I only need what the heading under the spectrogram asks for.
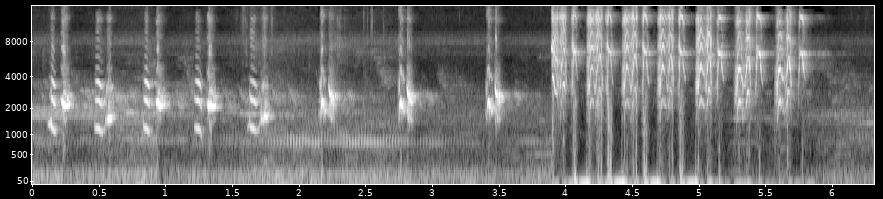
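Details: ['Long-tailed shrike: paced repeated bright notes for about four seconds, then an abrupt burst of loud harsh scratchy rasps in fast succession.']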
